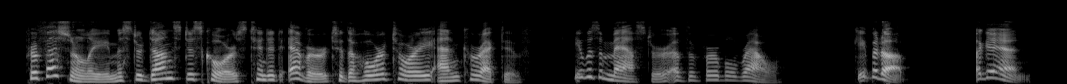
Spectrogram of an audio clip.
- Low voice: No, high, 205 Hz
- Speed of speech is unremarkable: No, slow, 130 wpm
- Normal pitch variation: No, wide, 6.0 semitones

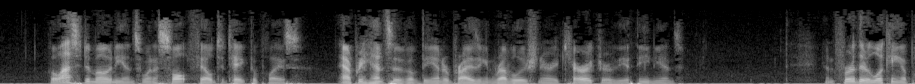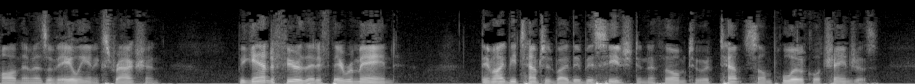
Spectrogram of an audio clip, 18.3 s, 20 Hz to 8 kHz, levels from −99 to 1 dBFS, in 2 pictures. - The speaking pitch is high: No, low, 115 Hz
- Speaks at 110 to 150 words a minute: No, average, 160 wpm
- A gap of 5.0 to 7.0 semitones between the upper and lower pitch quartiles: No, average, 4.0 semitones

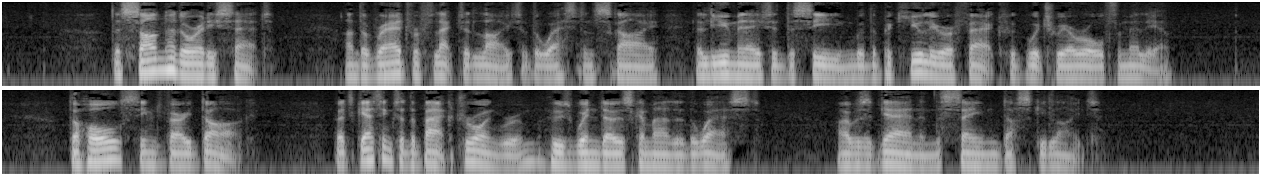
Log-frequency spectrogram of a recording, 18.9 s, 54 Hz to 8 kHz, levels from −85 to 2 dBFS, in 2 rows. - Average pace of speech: Yes, average, 165 wpm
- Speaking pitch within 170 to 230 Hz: No, very low, 95 Hz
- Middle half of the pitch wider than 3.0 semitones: No, narrow, 2.4 semitones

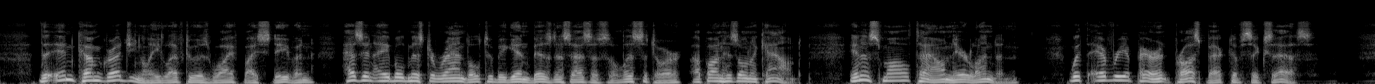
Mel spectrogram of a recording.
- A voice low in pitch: Yes, low, 120 Hz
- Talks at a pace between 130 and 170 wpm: Yes, average, 155 wpm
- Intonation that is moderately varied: No, wide, 7.8 semitones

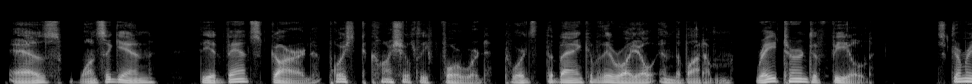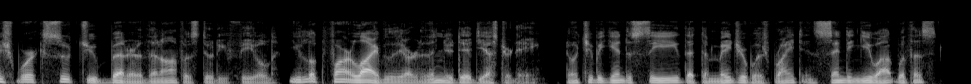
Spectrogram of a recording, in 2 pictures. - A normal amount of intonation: Yes, average, 5.0 semitones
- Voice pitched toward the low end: Yes, very low, 85 Hz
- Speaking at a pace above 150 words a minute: Yes, average, 170 wpm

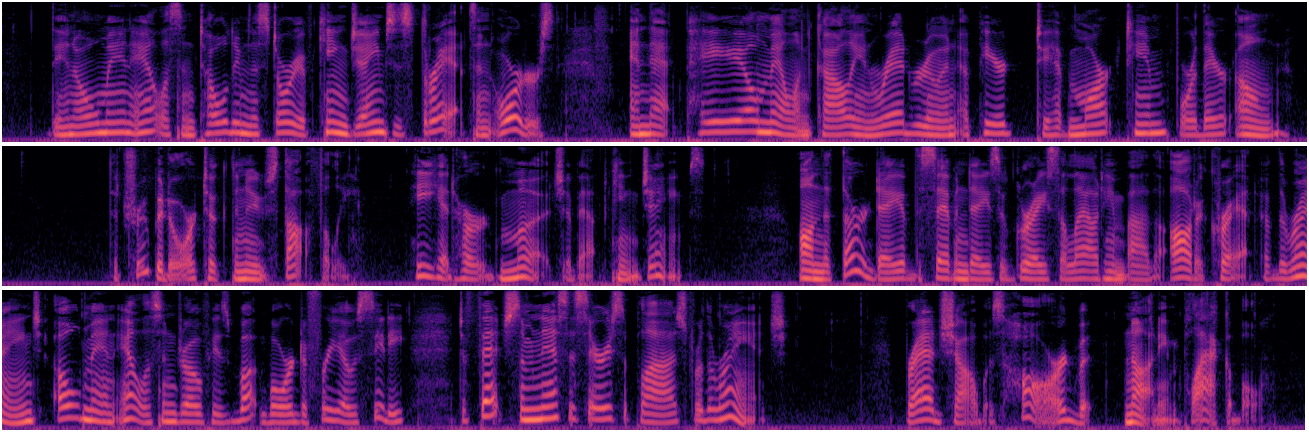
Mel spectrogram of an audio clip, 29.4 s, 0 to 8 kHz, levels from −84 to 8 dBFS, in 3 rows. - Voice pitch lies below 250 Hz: Yes, medium, 185 Hz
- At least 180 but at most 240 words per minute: No, average, 170 wpm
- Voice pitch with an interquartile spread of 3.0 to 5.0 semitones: Yes, average, 4.5 semitones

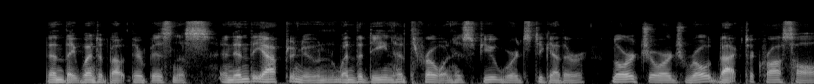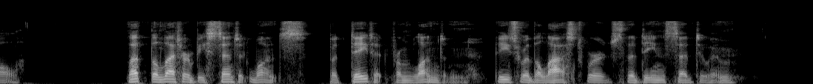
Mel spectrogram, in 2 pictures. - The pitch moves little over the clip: Yes, narrow, 2.1 semitones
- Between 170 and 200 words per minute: Yes, average, 180 wpm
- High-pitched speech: No, low, 105 Hz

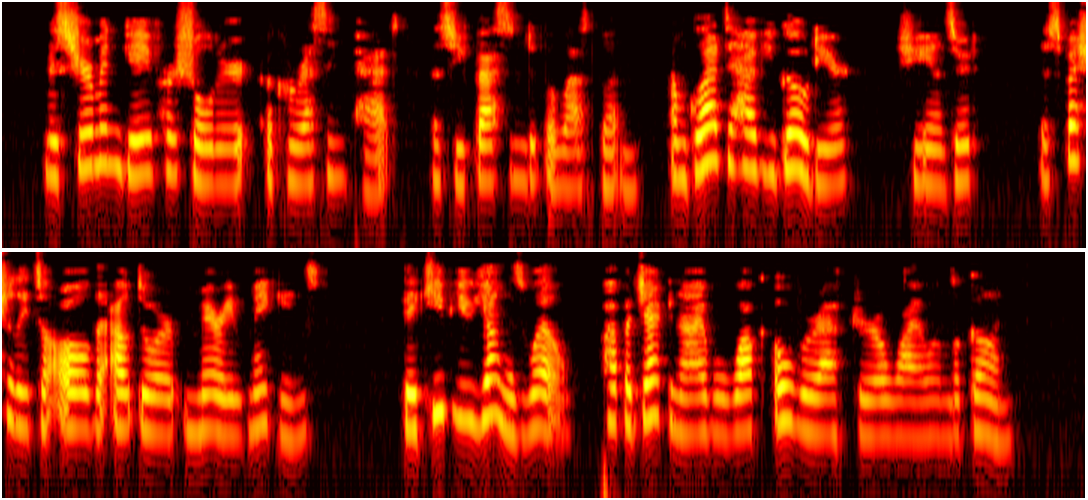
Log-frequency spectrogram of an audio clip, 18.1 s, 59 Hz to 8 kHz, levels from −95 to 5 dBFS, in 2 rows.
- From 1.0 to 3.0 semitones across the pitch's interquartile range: No, average, 3.6 semitones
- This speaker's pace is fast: No, average, 165 wpm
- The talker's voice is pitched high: Yes, high, 235 Hz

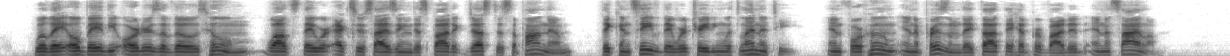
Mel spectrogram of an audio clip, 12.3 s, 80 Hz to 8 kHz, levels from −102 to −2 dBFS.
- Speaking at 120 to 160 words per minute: No, average, 175 wpm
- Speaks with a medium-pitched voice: No, low, 130 Hz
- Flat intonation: Yes, narrow, 2.3 semitones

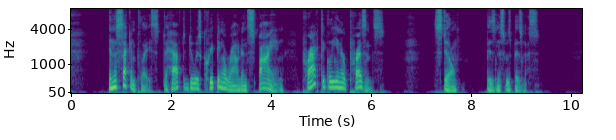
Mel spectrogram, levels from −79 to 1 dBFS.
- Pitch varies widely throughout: Yes, wide, 7.2 semitones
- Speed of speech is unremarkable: No, slow, 125 wpm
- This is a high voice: No, low, 125 Hz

